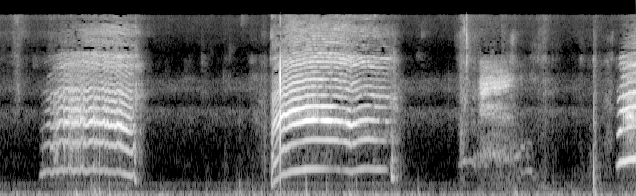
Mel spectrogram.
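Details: Domestic cat making odd vocal sounds indoors while a second cat is present: two long, drawn-out, wavering meows with rich harmonics, each about a second long, then shorter fainter squeaks near the end.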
